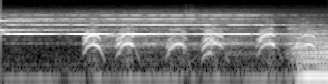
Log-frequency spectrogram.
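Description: A quick string of short yips from a cartoon dog, each one rising and falling in pitch, about three a second, starting about half a second in, over a high held musical note.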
